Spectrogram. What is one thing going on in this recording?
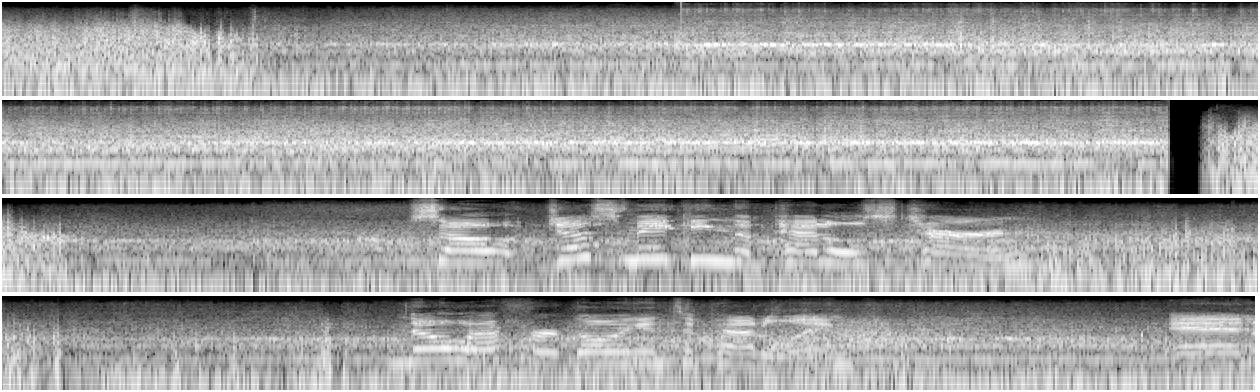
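An electric bike motor whines steadily.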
